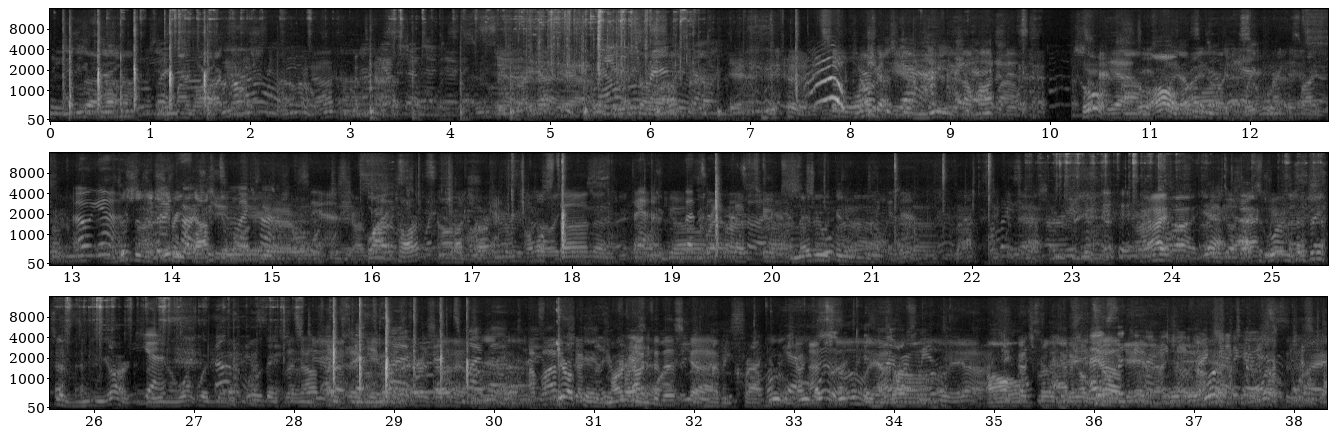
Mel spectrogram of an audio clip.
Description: crowds; Street Hoops; XBOX

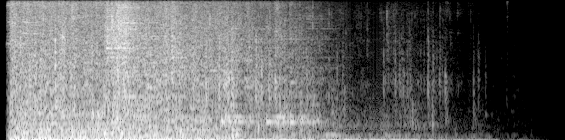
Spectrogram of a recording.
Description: debris; Soldier Of Fortune II Double Helix; XBOX

